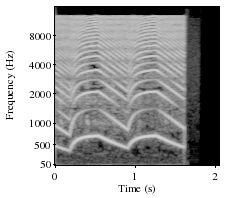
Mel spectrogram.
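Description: Dub siren synth effect: one electronic tone with a bright, buzzy edge that jumps up in pitch and slides slowly back down, repeating about every three-quarters of a second, then cuts off abruptly about a second and a half in.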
